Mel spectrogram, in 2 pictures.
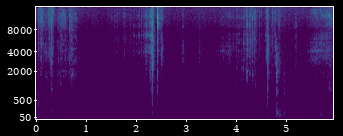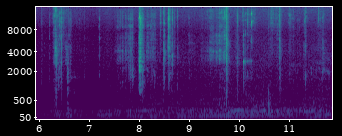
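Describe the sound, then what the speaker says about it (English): Scissors snipping out paper words stamped with a Lynn Brown ELB30 stamp set for a vintage embossed tag, producing quiet, irregular close cuts and paper rustles with no talking. "So I just need to cut them out."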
